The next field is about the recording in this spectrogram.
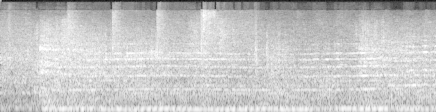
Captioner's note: King Ghidorah Roars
